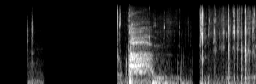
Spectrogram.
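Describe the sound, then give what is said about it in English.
A sip of Joe iced peach tea: a short faint noise, then a long wet slurp, followed by a burst of crunchy, rattling clicks like ice shifting. No one speaks. “Now, I'm going to take a sip of my peach tea.”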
